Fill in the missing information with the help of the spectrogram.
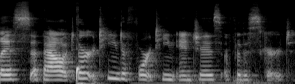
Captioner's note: graphics beeping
